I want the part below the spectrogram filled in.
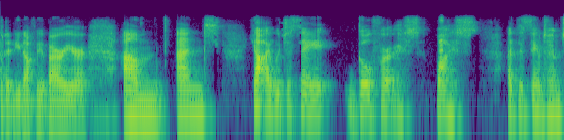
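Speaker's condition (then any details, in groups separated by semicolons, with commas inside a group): No condition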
